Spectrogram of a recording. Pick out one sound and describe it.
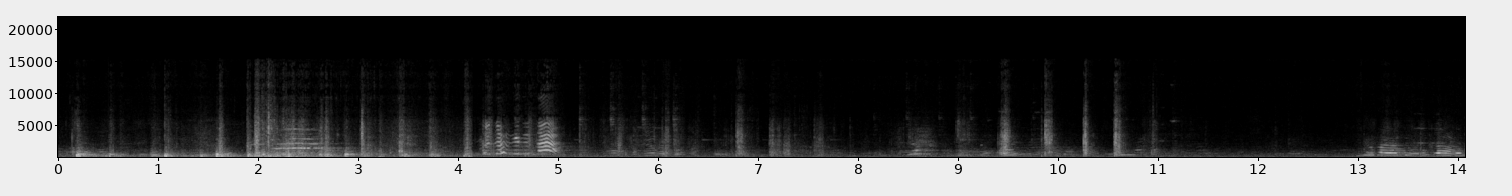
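Young children chatter and shout excitedly close by.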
